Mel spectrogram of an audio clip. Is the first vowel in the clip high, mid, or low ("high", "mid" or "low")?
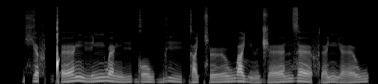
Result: mid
